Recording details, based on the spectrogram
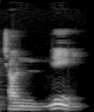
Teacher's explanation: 젖니, 니가 비음이기 때문에 젖이 전으로 바뀝니다. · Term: 비음화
